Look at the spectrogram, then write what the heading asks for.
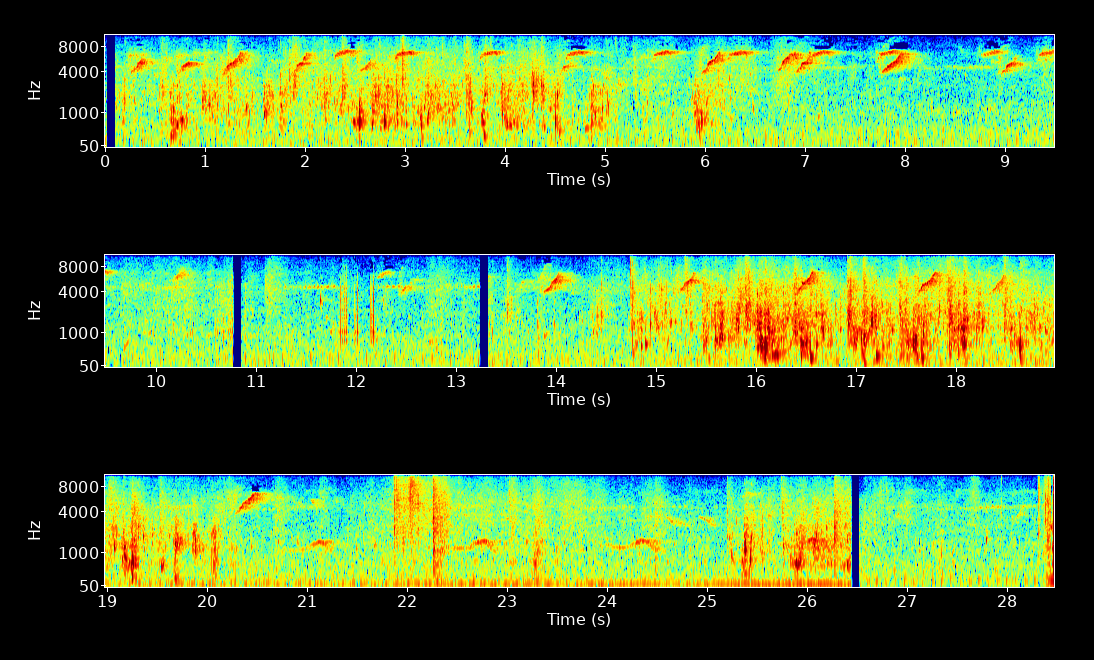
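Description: A bird calling in short high chirps that fall in pitch, about two a second, over irregular clicks, knocks and rustling from something being handled.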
